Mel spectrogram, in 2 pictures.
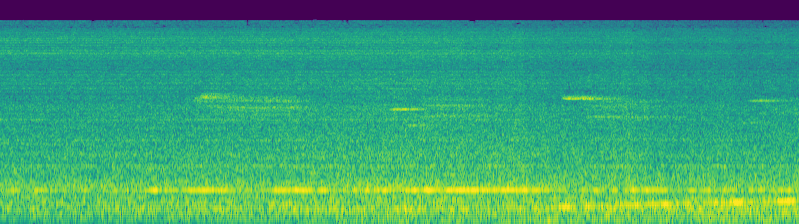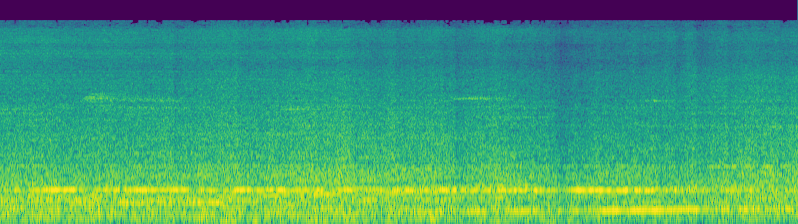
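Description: An electric train pulls into a station with a rising motor whine.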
